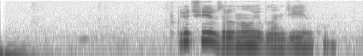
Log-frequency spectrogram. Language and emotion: Russian, sad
